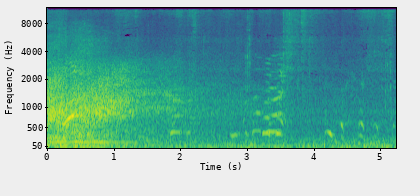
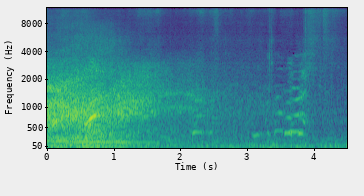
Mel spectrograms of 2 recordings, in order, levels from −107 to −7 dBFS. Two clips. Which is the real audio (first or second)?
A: first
